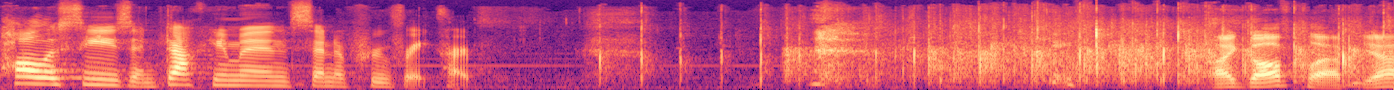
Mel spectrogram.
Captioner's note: applause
